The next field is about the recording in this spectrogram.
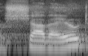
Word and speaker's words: Shavuot: Among the Jews, the most popular name for this holy day or this day is the Feast of Weeks, or Shavuot, I think is how they pronounce it in Hebrew.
